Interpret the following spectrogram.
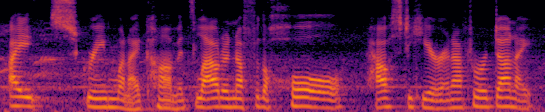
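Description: An actress playing a nervous young American woman confiding something intimate in a halting, self-conscious, naturalistic audio drama monologue. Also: on the low side, slight background noise. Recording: music under the voice. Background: music.

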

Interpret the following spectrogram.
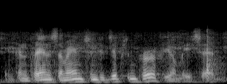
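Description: An actor playing a confident private detective in a 1940s radio drama, talking in a brisk, assured way. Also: male voice, on the low side, very animated, vocal fry. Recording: dull lo-fi 1940s radio recording with loud hiss.

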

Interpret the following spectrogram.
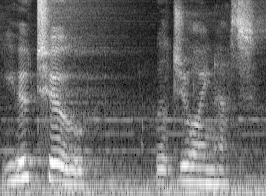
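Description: An eerie hive voice speaks through a possessed woman, each word stretched out with dreadful slowness. Her high tone floats cold and distant over music, like a chant from a radio horror play. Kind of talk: radio drama acting.

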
